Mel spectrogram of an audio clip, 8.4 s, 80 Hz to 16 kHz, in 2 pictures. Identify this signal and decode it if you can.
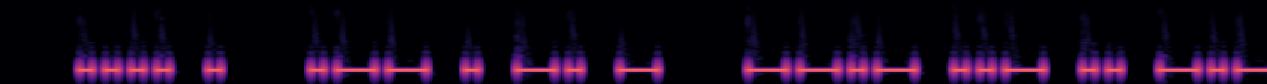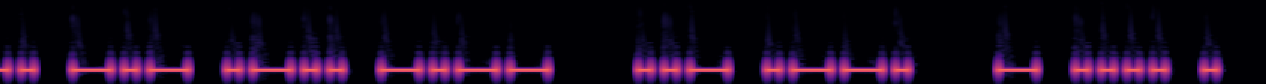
Morse code, heard as a keyed tone, about 28 wpm, 700 Hz. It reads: HE WENT QUICKLY UP THE
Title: Sentences from Top 1000 Words - Review Part 2 - 28wpm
